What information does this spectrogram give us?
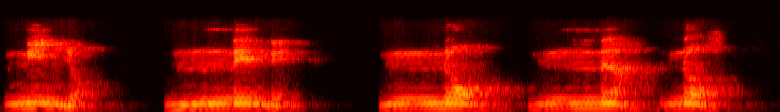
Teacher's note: el bloqueo de la salida del aire ocurre entre la lengua y los alvéolos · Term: la N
